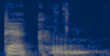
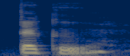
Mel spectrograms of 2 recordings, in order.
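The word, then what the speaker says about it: Deku: no happiness within it deu it's a different way of pronouncing the Ki of my first name it it's supposed to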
